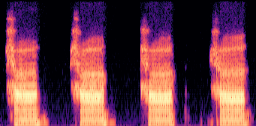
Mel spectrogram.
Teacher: যে হা এর মাখরাজে, যেহেতু এটা এপিগ্লোটিস দিয়ে যখন জেনারেট হয়, তখন হা এর মাখরাজে আপনি অ্যাকচুয়ালি কোনো ভাইব্রেশন জেনারেট করতে পারবেন না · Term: স্মুথ সাউন্ড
